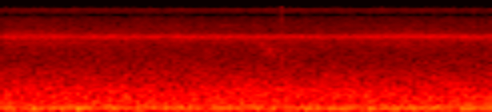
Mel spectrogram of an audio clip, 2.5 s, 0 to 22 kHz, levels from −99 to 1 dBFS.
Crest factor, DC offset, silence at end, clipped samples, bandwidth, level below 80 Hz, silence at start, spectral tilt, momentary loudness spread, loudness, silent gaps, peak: 14 dB; under 0.1%; 0 s; under 0.1%; 16 kHz; -78 dBFS; 0 s; -5 dB/octave; 1 LU; -50 LUFS; none; -36 dBFS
